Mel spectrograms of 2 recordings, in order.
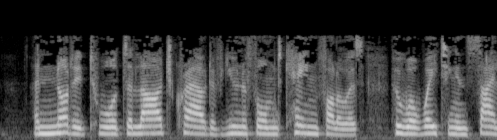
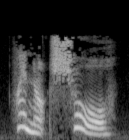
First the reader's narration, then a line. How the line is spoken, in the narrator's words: said Joffy sadly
